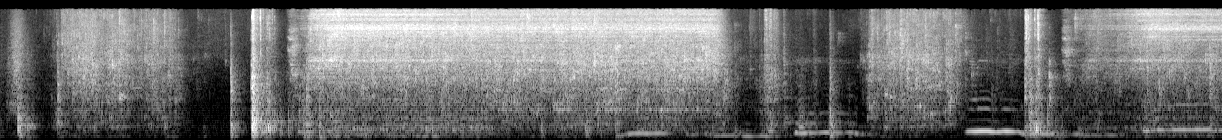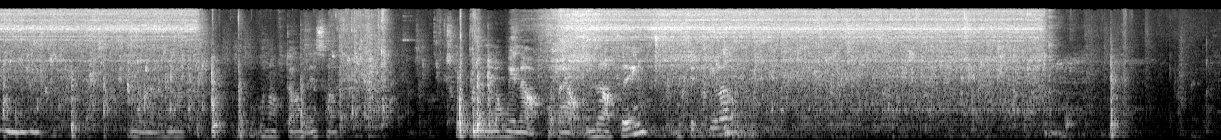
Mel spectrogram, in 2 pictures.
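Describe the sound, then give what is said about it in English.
A tap runs steadily with a broad hissing rush of water into a dog's water bowl, refilling it with clean water, nearly continuous for about twenty seconds with a few brief pauses, while a man talks over it. “change the dog's water. It's my next job.”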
